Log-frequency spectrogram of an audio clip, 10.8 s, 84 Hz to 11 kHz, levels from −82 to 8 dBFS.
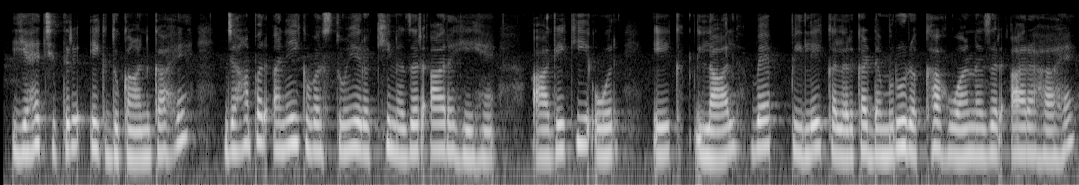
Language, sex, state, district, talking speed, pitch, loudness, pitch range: Hindi, female, Bihar, Samastipur, 170 wpm, 205 Hz, -15 LUFS, 190-220 Hz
